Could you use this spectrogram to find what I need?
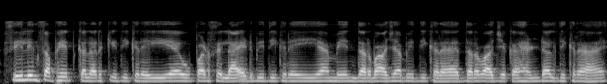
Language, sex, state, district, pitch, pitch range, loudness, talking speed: Hindi, male, Himachal Pradesh, Shimla, 155 Hz, 150-160 Hz, -16 LUFS, 255 wpm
